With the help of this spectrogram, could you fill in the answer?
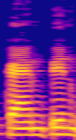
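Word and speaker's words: campaign: ऐसा नहीं कि फॉरेग्न, ग का उच्चारण जी से ग होता है ना, जी से ग का उच्चारण नहीं होता है। उसी तरह इसको कैंपेन बोला जाता है, यहाँ पर भी जी के बाद एन आया है तो जी को साइलेंट रखा जाता है।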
